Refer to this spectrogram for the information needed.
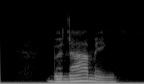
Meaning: denomination, appellation
- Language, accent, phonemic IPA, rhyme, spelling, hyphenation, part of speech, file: Dutch, Netherlands, /bəˈnaː.mɪŋ/, -aːmɪŋ, benaming, be‧na‧ming, noun, Nl-benaming.ogg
